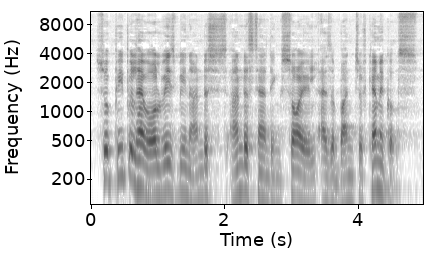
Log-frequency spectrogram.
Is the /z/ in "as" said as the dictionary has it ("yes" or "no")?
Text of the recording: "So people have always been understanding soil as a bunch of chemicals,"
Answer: yes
